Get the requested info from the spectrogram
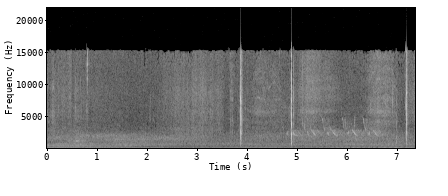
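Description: A steady low hum, like a distant motor running, over a wind rumble on the microphone. Three sharp clicks come as the baitcasting reel is handled, the loudest near the end.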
